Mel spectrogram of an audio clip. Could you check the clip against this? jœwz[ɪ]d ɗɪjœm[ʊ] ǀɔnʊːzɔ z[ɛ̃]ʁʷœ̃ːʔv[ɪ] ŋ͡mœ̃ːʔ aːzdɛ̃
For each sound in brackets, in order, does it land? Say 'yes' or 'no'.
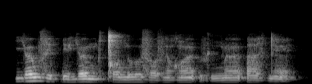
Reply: yes, yes, no, yes

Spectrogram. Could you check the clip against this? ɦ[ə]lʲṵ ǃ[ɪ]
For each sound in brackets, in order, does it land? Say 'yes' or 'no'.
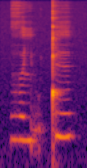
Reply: yes, yes

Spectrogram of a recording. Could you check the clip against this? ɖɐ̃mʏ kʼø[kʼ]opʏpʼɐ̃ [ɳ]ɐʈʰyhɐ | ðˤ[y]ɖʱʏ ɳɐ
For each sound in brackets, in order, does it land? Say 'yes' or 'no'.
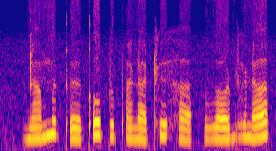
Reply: yes, yes, yes

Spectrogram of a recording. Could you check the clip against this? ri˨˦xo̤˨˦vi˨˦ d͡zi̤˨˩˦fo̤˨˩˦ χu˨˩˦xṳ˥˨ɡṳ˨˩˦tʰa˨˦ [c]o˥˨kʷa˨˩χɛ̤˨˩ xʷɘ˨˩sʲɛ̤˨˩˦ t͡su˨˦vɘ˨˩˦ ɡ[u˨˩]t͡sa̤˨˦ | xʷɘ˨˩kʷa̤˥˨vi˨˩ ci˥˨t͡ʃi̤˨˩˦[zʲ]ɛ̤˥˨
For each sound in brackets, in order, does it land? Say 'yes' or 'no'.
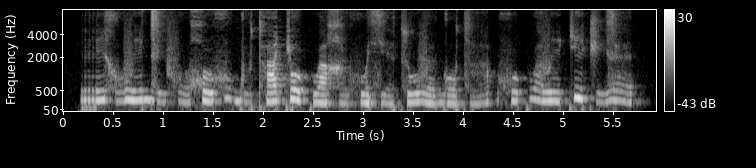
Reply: yes, no, no

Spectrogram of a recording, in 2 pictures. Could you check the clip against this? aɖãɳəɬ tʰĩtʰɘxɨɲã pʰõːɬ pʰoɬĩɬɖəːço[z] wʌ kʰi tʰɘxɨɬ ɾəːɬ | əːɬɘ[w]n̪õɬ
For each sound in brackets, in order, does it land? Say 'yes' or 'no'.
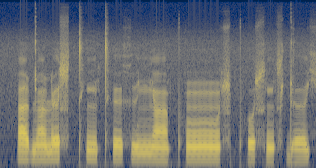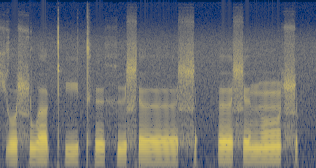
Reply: no, no

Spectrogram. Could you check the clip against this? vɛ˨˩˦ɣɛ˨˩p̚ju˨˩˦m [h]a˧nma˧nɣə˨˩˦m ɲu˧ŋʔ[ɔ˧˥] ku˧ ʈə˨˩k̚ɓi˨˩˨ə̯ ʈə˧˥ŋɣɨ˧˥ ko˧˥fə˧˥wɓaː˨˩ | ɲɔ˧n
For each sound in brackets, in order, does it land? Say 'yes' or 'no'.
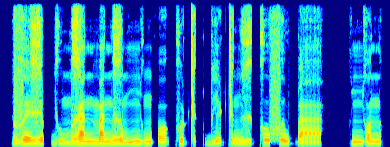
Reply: no, yes

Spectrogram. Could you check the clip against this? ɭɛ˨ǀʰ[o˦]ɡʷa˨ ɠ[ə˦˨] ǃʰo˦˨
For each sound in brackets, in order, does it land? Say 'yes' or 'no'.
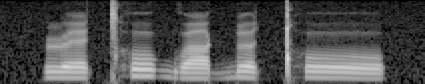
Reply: yes, yes

